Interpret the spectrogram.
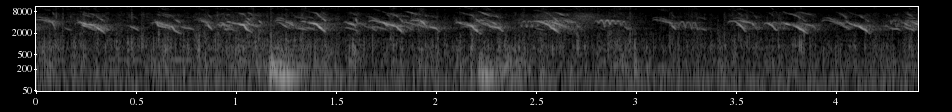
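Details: Many color chickens chirp together in quick, shrill, downward-sweeping peeps that crowd one another, with two soft low thumps near the middle.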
